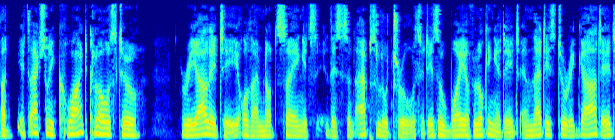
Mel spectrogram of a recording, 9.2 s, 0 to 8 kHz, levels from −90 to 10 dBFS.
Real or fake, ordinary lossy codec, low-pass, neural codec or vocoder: fake; MP3, 32 kbps; 7.2 kHz; codec, 16 kHz, 16 kbps, FunCodec, trained on LibriTTS, 50 frames a second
